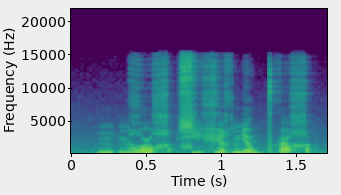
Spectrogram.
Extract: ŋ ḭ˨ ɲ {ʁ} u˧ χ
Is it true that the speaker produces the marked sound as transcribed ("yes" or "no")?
yes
